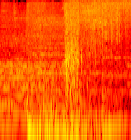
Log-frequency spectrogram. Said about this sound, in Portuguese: Isto é o som de um galho a bater?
